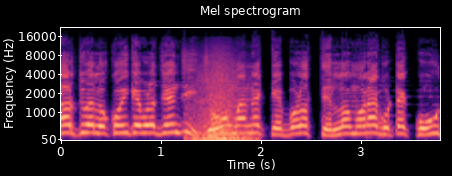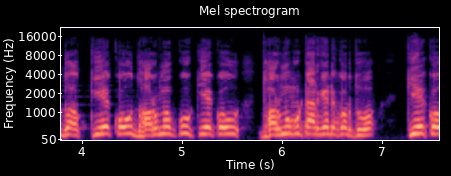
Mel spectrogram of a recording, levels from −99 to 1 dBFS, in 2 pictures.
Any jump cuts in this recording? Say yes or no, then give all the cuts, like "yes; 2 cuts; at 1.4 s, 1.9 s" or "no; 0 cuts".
yes; 1 cut; at 1.4 s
